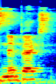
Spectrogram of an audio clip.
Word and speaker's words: Knipex: It's Nipex, and I'll never say it any other way. Okay. Knipex.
